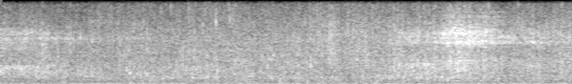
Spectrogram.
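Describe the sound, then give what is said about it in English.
A steady, continuous wash of ocean waves with a deep low rumble and a breathy, wind-like hiss, holding at an even moderate level with no voices. “Somewhere in the primal ocean, a volcano erupts and kicks off the process of life as we know it.”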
